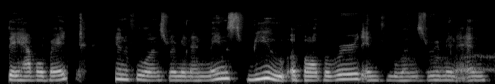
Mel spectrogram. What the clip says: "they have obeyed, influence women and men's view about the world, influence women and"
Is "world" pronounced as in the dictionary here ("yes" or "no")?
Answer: no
